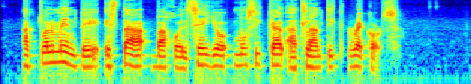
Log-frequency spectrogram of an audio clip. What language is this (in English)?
Spanish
